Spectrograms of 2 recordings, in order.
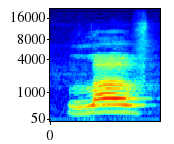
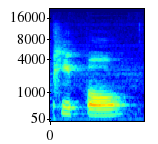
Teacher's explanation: For me, love is happening in the front of my mouth, and people, ol, is happening in the back.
